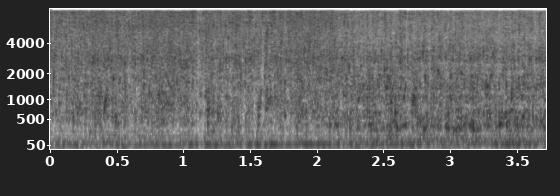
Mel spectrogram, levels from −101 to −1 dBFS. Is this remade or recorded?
remade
